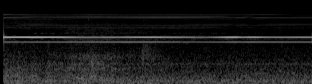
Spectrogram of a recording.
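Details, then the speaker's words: Simulation of the constant tinnitus a man has lived with since about age 15, likely from long exposure to loud music: steady high-pitched whistling tones over faint room hiss, heard 24 hours a day, 7 days a week. "donc voilà ce que c'est le bruit des aquoufèes là vous entendez ce que j'entends 24 he sur 24 et 7 jours sur 7"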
